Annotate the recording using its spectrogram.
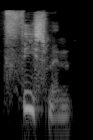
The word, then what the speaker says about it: Theismann: His name was originally pronounced Theismann, and he changed it to increase his odds of winning a Heisman.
